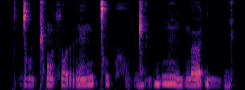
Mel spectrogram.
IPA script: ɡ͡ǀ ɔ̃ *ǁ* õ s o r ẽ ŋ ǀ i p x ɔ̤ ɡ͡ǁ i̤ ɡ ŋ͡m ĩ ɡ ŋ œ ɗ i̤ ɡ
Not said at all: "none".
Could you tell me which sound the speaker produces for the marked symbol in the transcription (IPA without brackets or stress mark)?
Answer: ǁ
